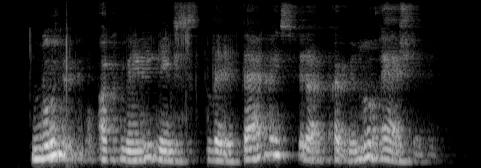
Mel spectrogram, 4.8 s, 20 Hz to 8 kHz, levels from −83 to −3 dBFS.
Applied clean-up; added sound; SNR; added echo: neural mask model DeepFilterNet 3.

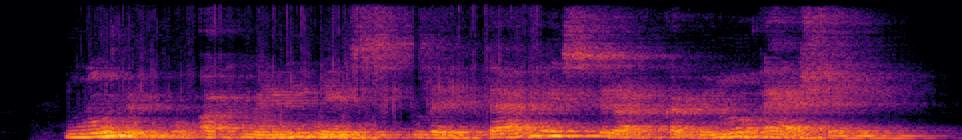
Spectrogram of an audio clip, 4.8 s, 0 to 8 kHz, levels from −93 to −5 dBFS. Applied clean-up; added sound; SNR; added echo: neural separator model SepFormer DNS4.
